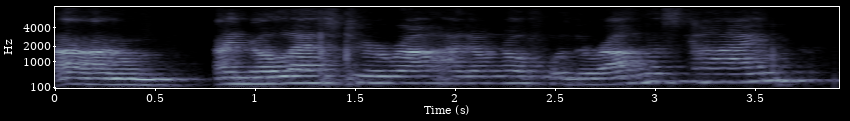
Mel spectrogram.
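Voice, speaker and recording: A woman's voice: medium pitch, moderate pace, sharp tone, slight background noise. A woman resident giving informal public comment in a meeting room, away from the microphone. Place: indoor council meeting room. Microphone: distant room mic, not at the stand. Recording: echoey room, far from the mic.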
